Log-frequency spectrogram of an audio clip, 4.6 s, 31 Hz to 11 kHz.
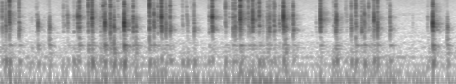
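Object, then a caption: Mechanical keyboard with aluminum case and plastic keycaps. A 65% mechanical keyboard with an aluminum case and plastic keycaps is typed on with the fingertips of both hands. Rapid, bright key taps with short clacky attacks follow one another in an uneven stream, each dying away almost instantly. A few taps land noticeably harder than the rest.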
